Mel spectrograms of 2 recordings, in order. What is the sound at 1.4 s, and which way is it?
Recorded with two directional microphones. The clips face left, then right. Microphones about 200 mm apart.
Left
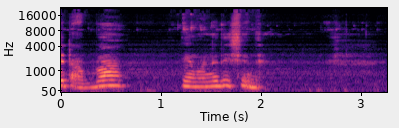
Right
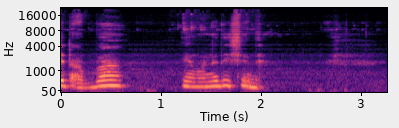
Speech, 20° right (ahead or behind).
